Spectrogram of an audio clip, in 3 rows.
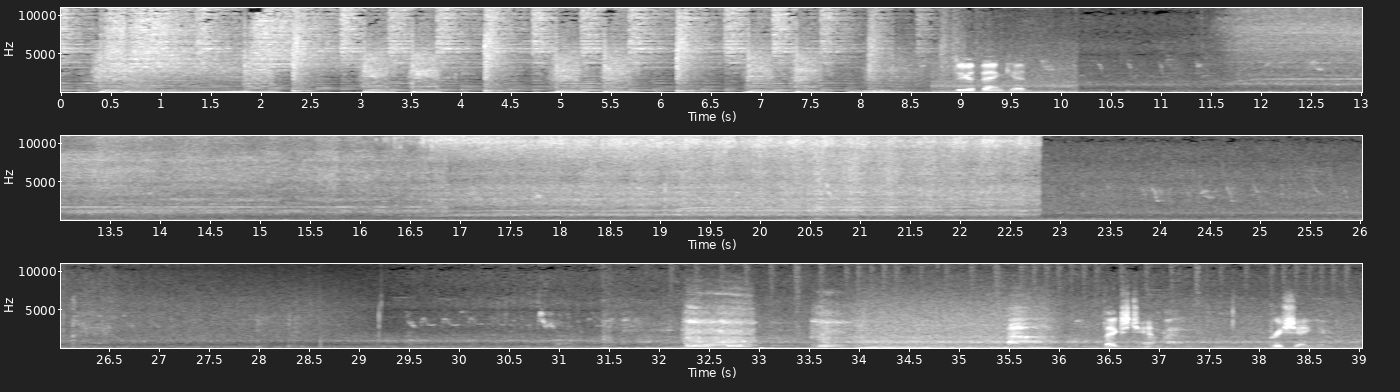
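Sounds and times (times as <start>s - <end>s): engine drone: 11.2s - 22.9s, 31.4s - 39.0s
thin whine rising in pitch: 11.4s - 22.8s, 31.6s - 39.0s
high hiss: 11.5s - 22.8s.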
